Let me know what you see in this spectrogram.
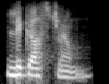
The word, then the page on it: ligustrum: Indian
